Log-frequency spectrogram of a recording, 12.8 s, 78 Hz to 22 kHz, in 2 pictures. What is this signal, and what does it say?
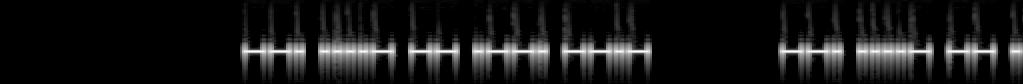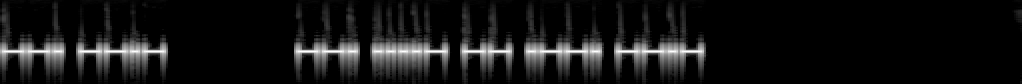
Morse code, heard as a keyed tone, about 30 wpm, 700 Hz. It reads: G4MPQ G4MPQ G4MPQ
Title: DXCC-100 Call Signs - 5 Characters - Repeated 3x - 30wpm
